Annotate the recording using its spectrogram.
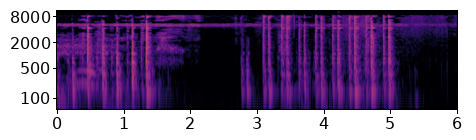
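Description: Rapid knocking on a door in two runs: a short burst at the start, then a longer, faster run from about three seconds in.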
